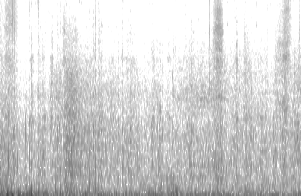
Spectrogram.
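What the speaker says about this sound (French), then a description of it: "Avance un petit peu plus au trot." A horse trotting in a jumping-practice arena ahead of a competition, its hooves clip-clopping in a quick steady rhythm, soft and somewhat distant, with faint ambient noise and no talk.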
